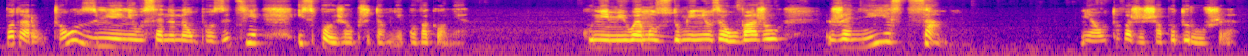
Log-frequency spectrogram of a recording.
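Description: Female narrator for radio drama: mellow, husky, medium pitch. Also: expressive, measured pace, muffled recording. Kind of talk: scripted radio play narration.

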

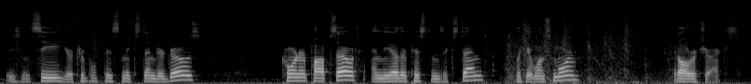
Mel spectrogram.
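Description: A man's voice: fairly high pitch, fairly quick, a little mellow. A man narrating a game build tutorial in short, clipped, matter-of-fact instructions, recorded as a voice-over.

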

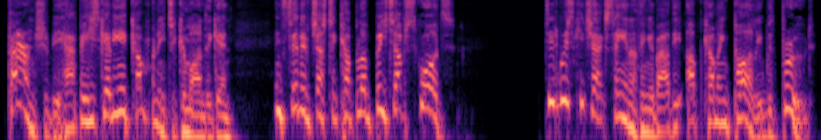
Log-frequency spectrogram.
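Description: A man's voice: high voice, huge pitch swings, racing, slightly rough, no room sound, clean studio sound, voice pushed up, exaggerated voice. A man voicing a scrappy, sarcastic army sapper in a fantasy audiobook, colloquial and needling. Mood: griping, sarcastic.

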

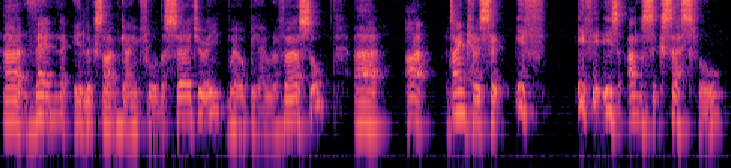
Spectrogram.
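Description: Hoarse guy in his 60s rambling on his home vlog, lots of uhs, laptop cam in the living room. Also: fairly high pitch, expressive, unhurried, darkish tone. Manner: candid, rambling, many fillers. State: hoarse from a cold. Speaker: vlogger. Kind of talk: casual personal video diary. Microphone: laptop or phone camera at desk.

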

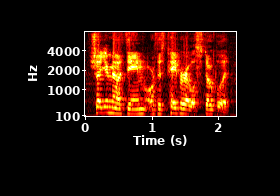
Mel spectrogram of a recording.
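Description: A man playing a stern, indignant duke in amateur Shakespeare, brisk and declamatory, recorded from a distance with noise. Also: medium pitch, fairly even intonation, a bit bright, natural voice. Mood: forceful. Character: stern, commanding Duke of Albany, indignant male noble. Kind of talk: amateur Shakespearean stage acting.

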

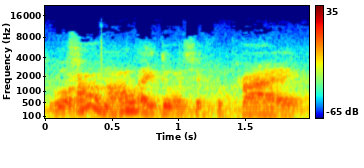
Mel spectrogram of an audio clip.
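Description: A young woman from the Chicago suburbs, a guest on a casual vlog, talks softly and shyly with plenty of hesitant fillers inside a small apartment. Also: lowish voice, expressive, fairly quick, gravelly, muffled recording, noisy background. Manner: soft-spoken, shy, hesitant with fillers. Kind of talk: casual chat. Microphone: host's handheld camera.

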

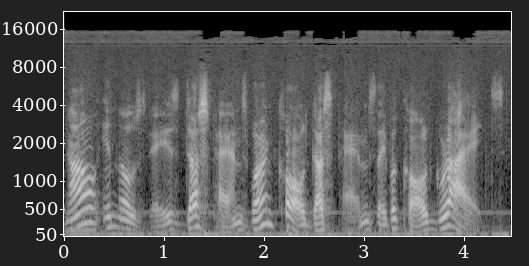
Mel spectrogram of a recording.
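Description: A man's voice: medium pitch, huge pitch swings, a little slow, a bit bright, dull audio. Wry male storybook narrator, faint noise. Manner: wry, mock-dramatic storytelling. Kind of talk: scripted fairy-tale narration. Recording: faintly noisy old cartoon soundtrack.

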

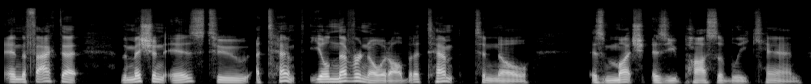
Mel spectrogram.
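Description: A man's voice: low voice, measured pace, dry recording, studio quality. A man in his forties from Canada, casually telling his story as a podcast guest, rambling and self-deprecating. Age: 40s. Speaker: podcast guest, HVAC technician. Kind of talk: casual interview chat.

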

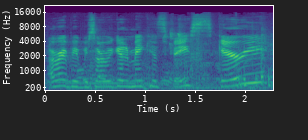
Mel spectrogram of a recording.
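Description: Cheerful high-voiced mom on a farm. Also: female voice, animated, fast talker. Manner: cheerful, talks to her young son. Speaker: vlogger and mother. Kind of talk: casual family vlog narration. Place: outdoor farm and pumpkin patch. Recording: outdoor vlog with music underneath.

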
